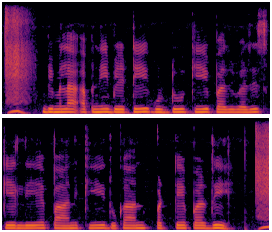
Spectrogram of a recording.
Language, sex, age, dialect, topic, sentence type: Hindi, female, 31-35, Garhwali, banking, statement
